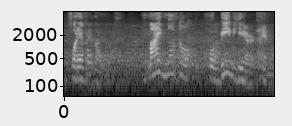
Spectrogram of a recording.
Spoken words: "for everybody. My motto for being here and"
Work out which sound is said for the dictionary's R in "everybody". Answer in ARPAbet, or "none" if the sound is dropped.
none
